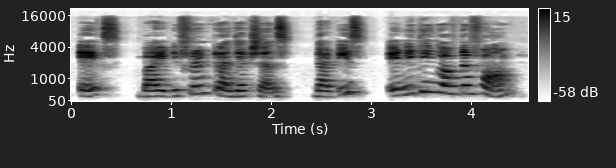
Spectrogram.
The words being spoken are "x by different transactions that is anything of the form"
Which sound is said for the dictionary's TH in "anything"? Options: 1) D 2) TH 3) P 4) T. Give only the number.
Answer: 4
